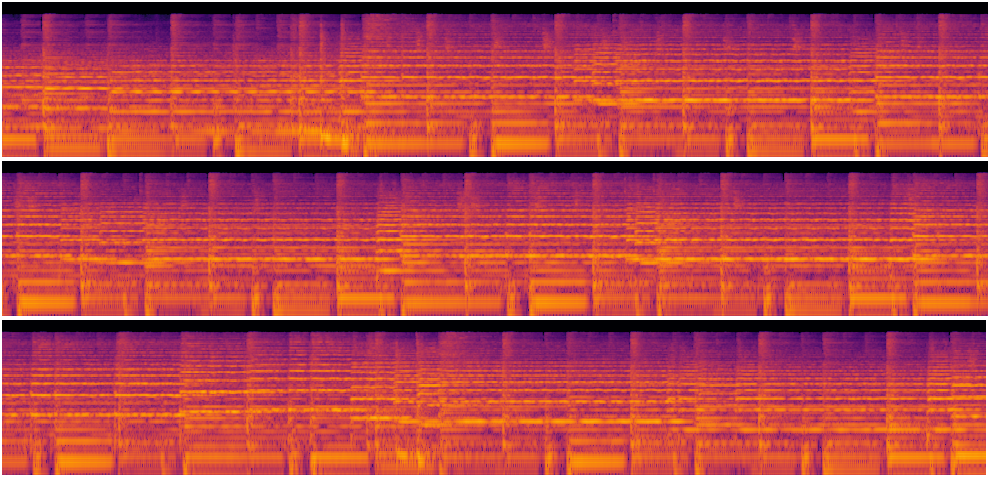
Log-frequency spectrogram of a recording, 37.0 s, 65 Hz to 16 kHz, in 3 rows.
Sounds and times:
Electric piano: 0.0s - 36.9s.

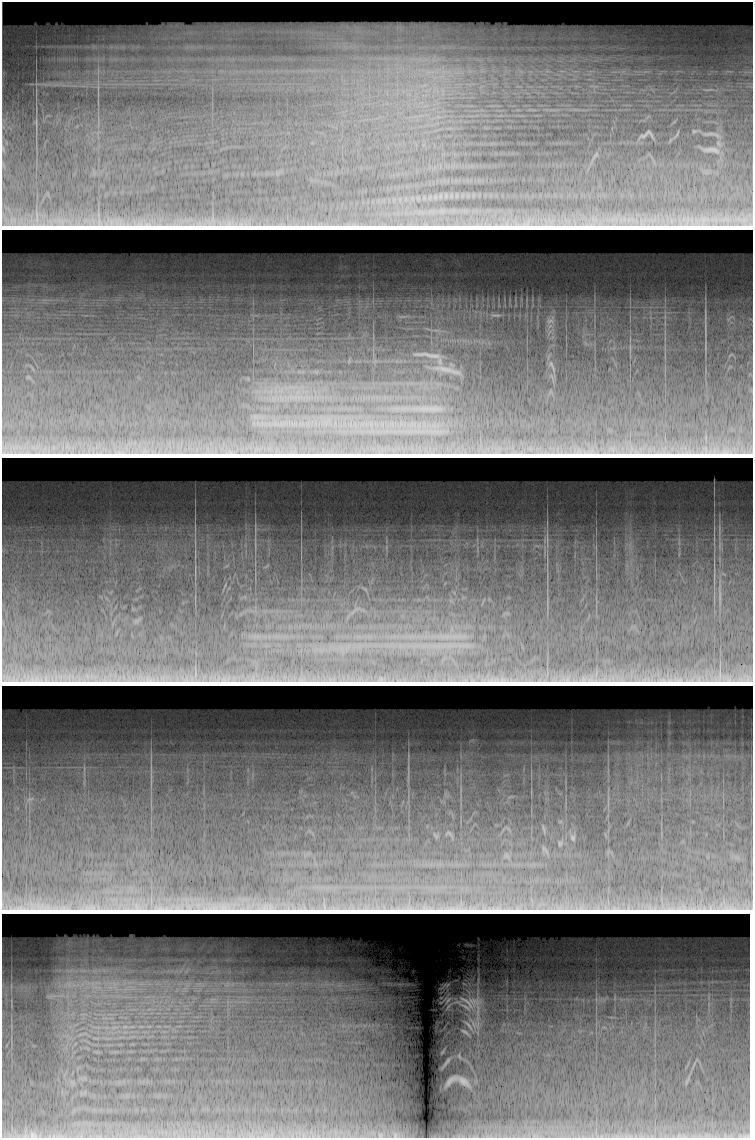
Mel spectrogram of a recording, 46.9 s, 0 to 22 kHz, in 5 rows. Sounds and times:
Speech: 16.1s - 27.8s, 31.9s - 38.5s.

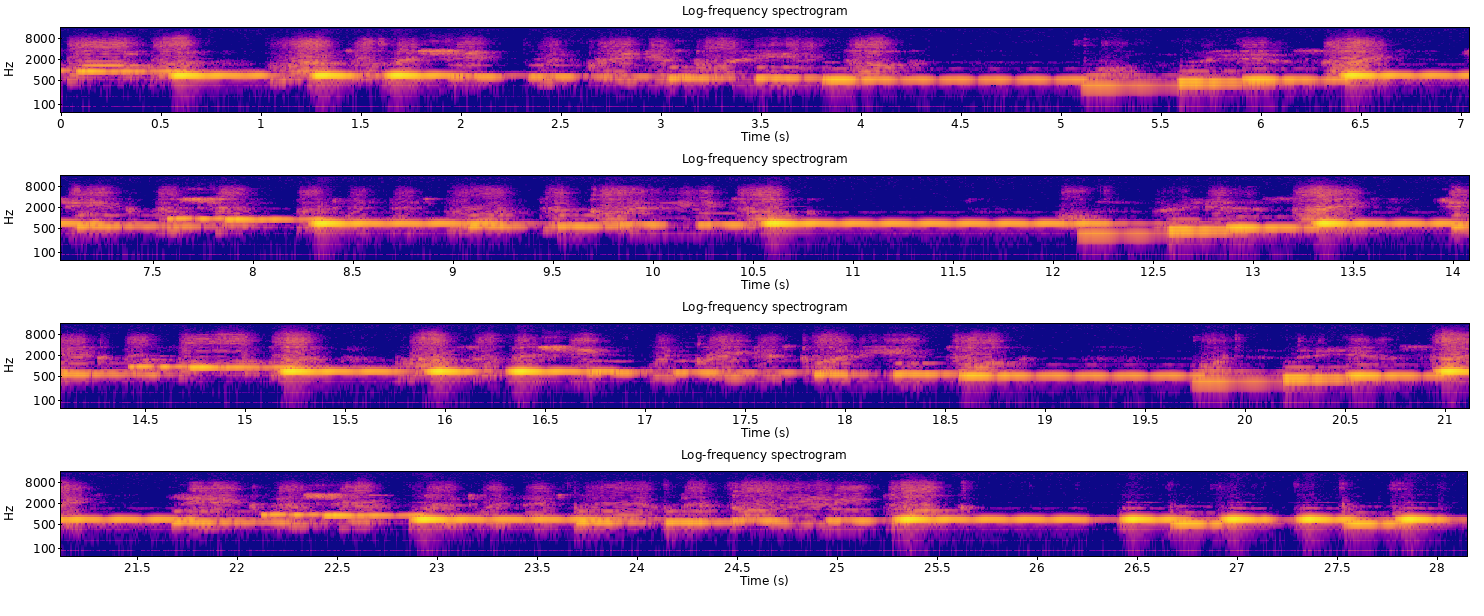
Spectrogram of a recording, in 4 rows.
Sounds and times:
Inside, small room: 0.0s - 28.1s
Musical instrument: 0.0s - 28.1s
Speech: 1.1s - 4.3s, 5.2s - 10.8s, 12.0s - 19.0s, 19.8s - 25.7s.

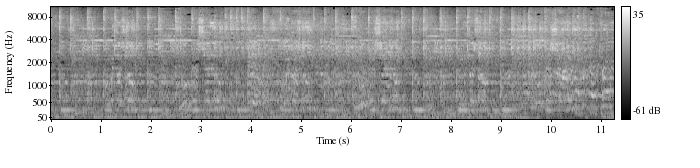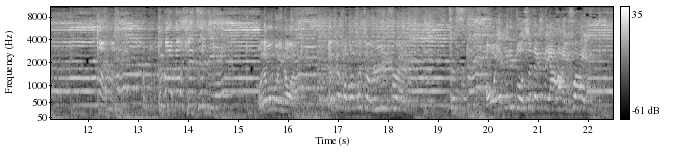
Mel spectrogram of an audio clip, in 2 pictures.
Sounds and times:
Music: 0.0s - 22.5s.

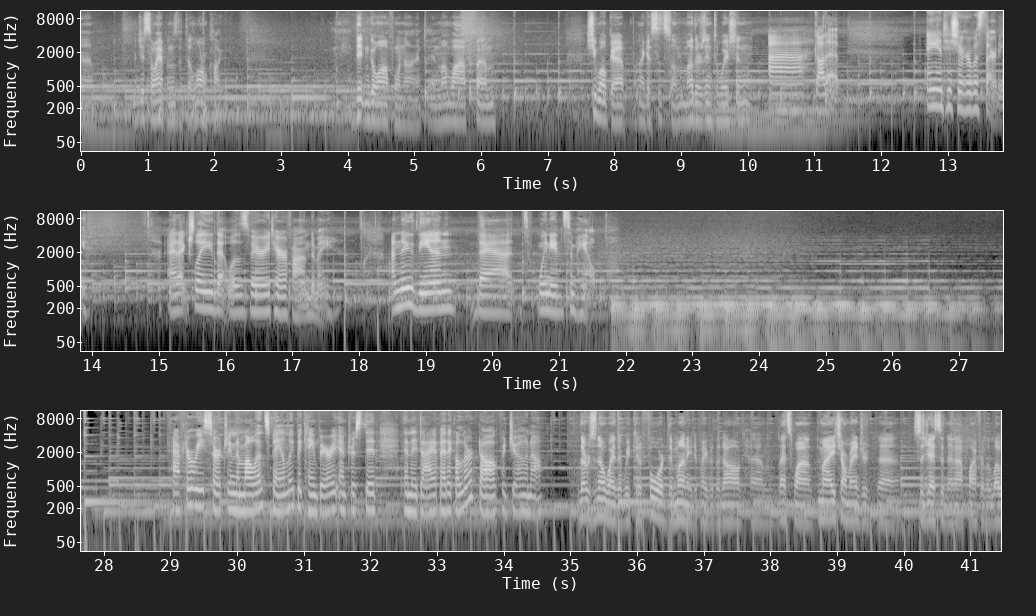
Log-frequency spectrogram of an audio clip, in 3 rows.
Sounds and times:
Music: 0.0s - 41.4s.

